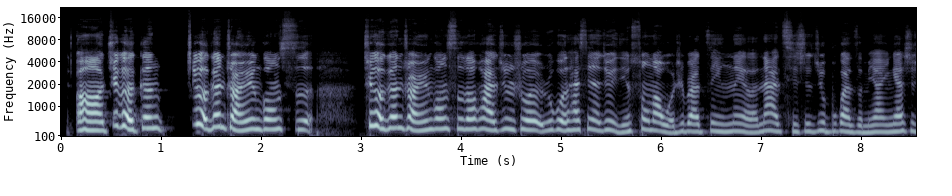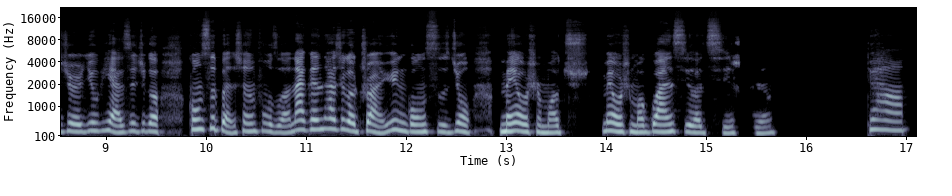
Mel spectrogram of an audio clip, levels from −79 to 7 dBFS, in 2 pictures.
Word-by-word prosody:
呃， 265 Hz, -1 st, +8 dB
这 335 Hz, +11 st, +2 dB
个 345 Hz, -8 st, +9 dB
跟 330 Hz, -1 st, +2 dB, 0.2 s
这 455 Hz, +1 st, +3 dB
个 320 Hz, -, +9 dB
跟 370 Hz, +3 st, +6 dB
转 275 Hz, -6 st, +6 dB
运 300 Hz, 0 st, +2 dB
公 300 Hz, 0 st, +2 dB
司 285 Hz, -2 st, -5 dB, 0.5 s
这 405 Hz, -, +3 dB
个 345 Hz, -, +8 dB
跟 335 Hz, +2 st, +4 dB
转 270 Hz, -6 st, +4 dB
运 280 Hz, +2 st, -1 dB
公 310 Hz, +1 st, 0 dB
司 310 Hz, 0 st, -6 dB
的 300 Hz, 0 st, +2 dB
话 295 Hz, -3 st, +3 dB
就 295 Hz, +3 st, -6 dB
是 300 Hz, -, -2 dB
说 280 Hz, -2 st, +1 dB
如 260 Hz, +4 st, -5 dB
果 275 Hz, -2 st, 0 dB
它 280 Hz, +2 st, +1 dB
现 295 Hz, +2 st, -7 dB
在 280 Hz, -, -2 dB
就 280 Hz, +2 st, -5 dB
已 250 Hz, -, -6 dB
经 215 Hz, +2 st, -4 dB
送 280 Hz, +5 st, -5 dB
到 260 Hz, -2 st, +2 dB
我 200 Hz, -4 st, -4 dB
这 220 Hz, +4 st, -8 dB
边 235 Hz, -1 st, 0 dB
儿 -, -, -2 dB
境 225 Hz, 0 st, -7 dB
内 235 Hz, -1 st, -5 dB
了， 200 Hz, -1 st, -5 dB
那 250 Hz, +2 st, -2 dB
其 225 Hz, 0 st, -10 dB
实 230 Hz, +1 st, -9 dB
就 250 Hz, +3 st, -7 dB
不 230 Hz, +1 st, -10 dB
管 235 Hz, -3 st, -2 dB
怎 205 Hz, -1 st, -7 dB
么 200 Hz, -, -6 dB
样， 220 Hz, +1 st, -3 dB
应 215 Hz, -, -6 dB
该 230 Hz, +1 st, -1 dB
是 245 Hz, -1 st, -10 dB
就 240 Hz, +2 st, -4 dB
是 220 Hz, -1 st, -2 dB
UPS 245 Hz, -2 st, -4 dB
这 240 Hz, -, -10 dB
个 230 Hz, -2 st, -1 dB, 0.2 s
公 300 Hz, 0 st, 0 dB
司 325 Hz, +2 st, -4 dB
本 255 Hz, -9 st, -2 dB
身 235 Hz, +4 st, -5 dB
负 235 Hz, -1 st, -8 dB
责， 195 Hz, -1 st, -6 dB
那 280 Hz, +6 st, +1 dB
跟 295 Hz, +1 st, -1 dB
它 310 Hz, 0 st, -1 dB
这 300 Hz, 0 st, -7 dB
个 255 Hz, -3 st, +2 dB
转 220 Hz, -4 st, -2 dB
运 260 Hz, +1 st, -3 dB
公 220 Hz, -1 st, -1 dB
司 220 Hz, -2 st, -7 dB
就 220 Hz, -1 st, -3 dB, 0.3 s
没 235 Hz, 0 st, +3 dB
有 245 Hz, -2 st, +1 dB
什 210 Hz, -1 st, -5 dB
么 195 Hz, 0 st, -2 dB
去 200 Hz, -, -13 dB
没 250 Hz, +1 st, -5 dB
有 235 Hz, -3 st, +2 dB
什 225 Hz, -, -5 dB
么 205 Hz, -1 st, -2 dB
关 225 Hz, +1 st, 0 dB
系 225 Hz, -2 st, -7 dB
了 195 Hz, -2 st, -2 dB
其 185 Hz, -1 st, -9 dB
实。 185 Hz, -, -9 dB, 1.3 s
对 295 Hz, -, -5 dB
啊， 275 Hz, -2 st, -4 dB
245 Hz, 320 characters per minute, -19 LUFS, 225-290 Hz, 1.3 s, 个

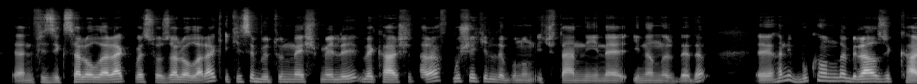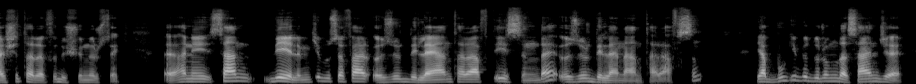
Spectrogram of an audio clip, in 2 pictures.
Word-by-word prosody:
yani, 90 Hz, +2 st, -3 dB
"Fiziksel 105 Hz, +4 st, +3 dB
olarak 115 Hz, +2 st, +3 dB
ve 115 Hz, -, -1 dB
sözel 110 Hz, +1 st, 0 dB
olarak 95 Hz, -4 st, +1 dB
ikisi 125 Hz, +3 st, +2 dB
bütünleşmeli 120 Hz, +3 st, -2 dB
ve 125 Hz, -2 st, -1 dB
karşı 110 Hz, 0 st, +2 dB
taraf 165 Hz, +10 st, -1 dB
bu 145 Hz, -, -7 dB
şekilde 125 Hz, -11 st, -3 dB
bunun 95 Hz, -2 st, -10 dB
içtenliğine 90 Hz, -1 st, -2 dB
inanır." 90 Hz, -4 st, -6 dB
dedin. -, -, -3 dB, 0.5 s
Eee, 100 Hz, +1 st, +1 dB
hani, 195 Hz, -, -7 dB
bu 145 Hz, -, -9 dB
konuda 165 Hz, -5 st, -5 dB
birazcık 135 Hz, +1 st, +3 dB
karşı 100 Hz, -2 st, +3 dB
tarafı -, -, -3 dB
düşünürsek. 105 Hz, -2 st, -7 dB, 0.4 s
Eee, -, -, +1 dB
hani, 130 Hz, -1 st, 0 dB
sen 155 Hz, +2 st, +3 dB, 0.2 s
diyelim 115 Hz, -9 st, +6 dB
ki 165 Hz, +7 st, -7 dB
bu 145 Hz, -, -9 dB
sefer 140 Hz, 0 st, +2 dB
özür 125 Hz, +4 st, -4 dB
dileyen 110 Hz, +2 st, +5 dB
taraf 115 Hz, -1 st, 0 dB
değilsin 95 Hz, -9 st, +1 dB
de -, -, +1 dB
özür 130 Hz, +2 st, -3 dB
dilenen 90 Hz, -6 st, -1 dB
tarafsın. 80 Hz, 0 st, -1 dB, 0.5 s
Ya, 130 Hz, -2 st, 0 dB
bu 175 Hz, +2 st, -8 dB
gibi 180 Hz, -4 st, -7 dB
durumda 150 Hz, -1 st, -1 dB
sence 130 Hz, +1 st, +2 dB
115 Hz, 145 wpm, -26 LUFS, 100-135 Hz, 0.5 s, diyelim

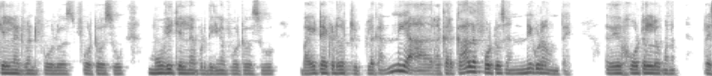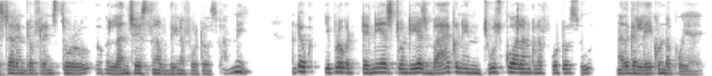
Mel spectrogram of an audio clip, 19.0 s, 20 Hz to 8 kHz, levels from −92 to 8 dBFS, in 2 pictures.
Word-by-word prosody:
మాల్‌కి -, -, -4 dB
వెళ్ళినటువంటి 130 Hz, -3 st, 0 dB
ఫోలోస్ 120 Hz, -1 st, -4 dB
ఫోటోసు, 125 Hz, -1 st, -3 dB, 0.5 s
మూవీకి 145 Hz, +1 st, +3 dB
వెళ్ళినప్పుడు 130 Hz, -2 st, -2 dB
దిగిన 125 Hz, +1 st, -3 dB
ఫోటోసు, 120 Hz, 0 st, -6 dB, 0.5 s
బయట 130 Hz, +3 st, 0 dB
ఎక్కడో 140 Hz, -1 st, 0 dB
ట్రిప్‌ల 125 Hz, +1 st, -6 dB
కన్ని, 195 Hz, -, +1 dB
ఆహ్, 120 Hz, 0 st, -4 dB
రకరకాల 145 Hz, +10 st, +2 dB
ఫోటోస్ 150 Hz, -3 st, +2 dB
అన్నీ 140 Hz, +5 st, -2 dB
కూడా 155 Hz, -2 st, +2 dB
ఉంటాయి. 115 Hz, -3 st, -9 dB, 0.5 s
అదే 135 Hz, +1 st, 0 dB, 0.2 s
హోటల్‌లో 140 Hz, -1 st, +3 dB
మనం, 130 Hz, 0 st, -6 dB, 0.4 s
రెస్టారెంట్‌లో 130 Hz, +1 st, +1 dB
ఫ్రెండ్స్‌తో 130 Hz, +1 st, -1 dB, 0.4 s
ఒక 140 Hz, -, -8 dB
లంచ్ 135 Hz, +3 st, +3 dB
చేస్తున్నప్పుడు 135 Hz, -3 st, +1 dB
దిగిన 125 Hz, 0 st, -3 dB
ఫోటోస్, 120 Hz, -1 st, -6 dB
అన్నీ. 185 Hz, +6 st, +1 dB, 0.7 s
అంటే, 160 Hz, +6 st, +4 dB
ఒక 190 Hz, -, -10 dB, 0.2 s
ఇప్పుడు 180 Hz, +3 st, +4 dB
ఒక 165 Hz, -, +2 dB, 0.2 s
10 150 Hz, +2 st, +3 dB
ఇయర్స్ 170 Hz, -1 st, +6 dB
20 155 Hz, 0 st, +2 dB
ఇయర్స్ 165 Hz, -5 st, +6 dB
బ్యాక్ 180 Hz, +7 st, 0 dB
నేను 150 Hz, -3 st, 0 dB, 0.2 s
చూసుకోవాలనుకున్న 165 Hz, -4 st, +3 dB
ఫోటోసు, 150 Hz, -1 st, -1 dB, 0.4 s
నా -, -, -1 dB
దగ్గర 140 Hz, -1 st, +3 dB
లేకుండా 130 Hz, 0 st, +1 dB
పోయాయి. 105 Hz, -1 st, -6 dB
135 Hz, 140 wpm, -31 LUFS, 125-150 Hz, 0.7 s, ఇయర్స్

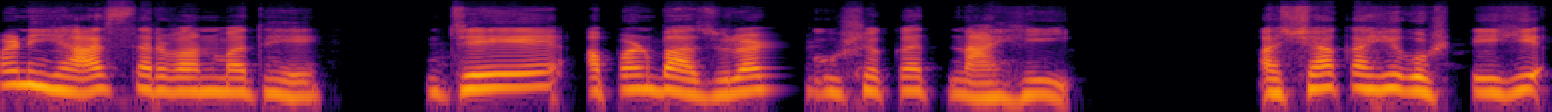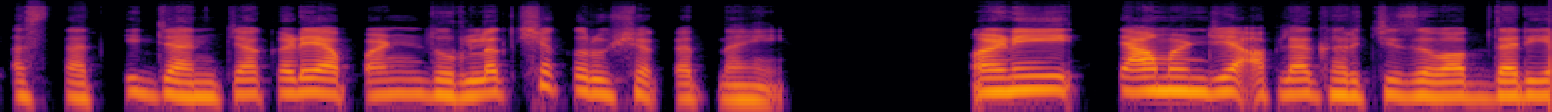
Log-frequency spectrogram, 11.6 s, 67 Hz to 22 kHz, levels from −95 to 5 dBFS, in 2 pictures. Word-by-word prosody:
पण 285 Hz, 0 st, +3 dB
या 215 Hz, -6 st, +6 dB
सर्वांमध्ये 200 Hz, -6 st, -1 dB, 0.5 s
जे 245 Hz, +4 st, +5 dB
आपण 220 Hz, +2 st, 0 dB
बाजूला 195 Hz, -1 st, +3 dB
ठेवू 215 Hz, -3 st, -9 dB
शकत 210 Hz, 0 st, -3 dB
नाही, 160 Hz, 0 st, -1 dB, 0.7 s
अशा 195 Hz, +5 st, +3 dB
काही 235 Hz, -1 st, +2 dB
गोष्टीही 200 Hz, 0 st, 0 dB
असतात 160 Hz, -1 st, -7 dB
की 200 Hz, -, -7 dB
ज्यांच्याकडे 180 Hz, +3 st, 0 dB
आपण 180 Hz, 0 st, 0 dB
दुर्लक्ष 175 Hz, +6 st, -2 dB
करू 200 Hz, -3 st, -1 dB
शकत 150 Hz, -6 st, -8 dB
नाही 135 Hz, -2 st, -6 dB, 0.7 s
आणि 215 Hz, +2 st, +5 dB, 0.2 s
त्या 205 Hz, 0 st, +7 dB
म्हणजे 205 Hz, -1 st, +3 dB
आपल्या 180 Hz, 0 st, -1 dB
घरची 175 Hz, 0 st, -3 dB
जबाबदारी 165 Hz, +1 st, 0 dB
195 Hz, 135 wpm, -24 LUFS, 170-210 Hz, 0.7 s, त्या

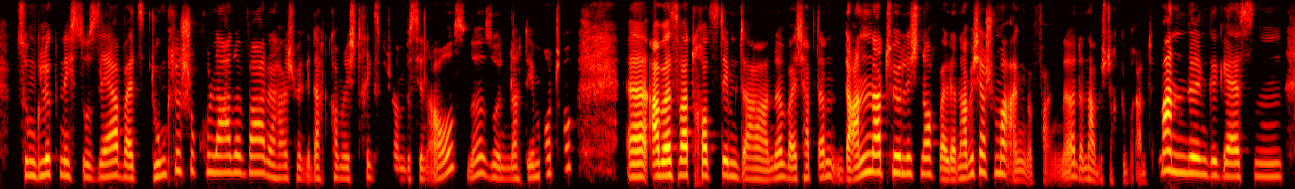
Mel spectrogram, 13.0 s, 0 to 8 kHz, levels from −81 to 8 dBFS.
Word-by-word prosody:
zum 225 Hz, -1 st, -5 dB
Glück 245 Hz, +4 st, 0 dB
nicht 220 Hz, -4 st, -5 dB
so 200 Hz, -, -7 dB
sehr, 205 Hz, +5 st, -1 dB
weil's 185 Hz, -2 st, -3 dB
dunkle 230 Hz, +9 st, -5 dB
Schokolade 270 Hz, -2 st, -3 dB
war, 265 Hz, -1 st, -1 dB
da 200 Hz, -, -5 dB
habe 180 Hz, -, -8 dB
ich 180 Hz, -, -6 dB
mir 180 Hz, -, -9 dB
gedacht: 180 Hz, -1 st, -8 dB
„Komm, 180 Hz, -2 st, -10 dB
ich 170 Hz, 0 st, -3 dB
trickse 195 Hz, -2 st, -12 dB
mich -, -, -21 dB
mal 175 Hz, -, -11 dB
'n -, -, -13 dB
bisschen 165 Hz, 0 st, -8 dB
aus“, 320 Hz, +5 st, -3 dB
ne, 250 Hz, +4 st, -6 dB
so 195 Hz, -4 st, -7 dB
nach 175 Hz, +1 st, -8 dB
dem 190 Hz, +3 st, -8 dB
Motto. 255 Hz, +8 st, -9 dB, 0.5 s
Äh, 205 Hz, +1 st, +7 dB
aber 215 Hz, +2 st, +11 dB
es 220 Hz, -, -3 dB
war 225 Hz, 0 st, +7 dB
trotzdem 220 Hz, -1 st, -1 dB
da, 165 Hz, -4 st, -3 dB
ne, 190 Hz, +5 st, -3 dB
weil 170 Hz, -, 0 dB
ich 175 Hz, -, -4 dB
habe 185 Hz, -, -6 dB
dann 200 Hz, +3 st, -5 dB
dann 260 Hz, +4 st, +5 dB
natürlich 270 Hz, -2 st, +3 dB
noch 245 Hz, -1 st, -3 dB
weil 165 Hz, -, 0 dB
dann 160 Hz, +3 st, -3 dB
habe 185 Hz, -, +1 dB
ich -, -, +4 dB
ja 275 Hz, -, +2 dB
schon 260 Hz, -, -5 dB
mal 250 Hz, -, +3 dB
angefangen, -, -, -8 dB
ne? -, -, -3 dB
Dann -, -, -9 dB
habe -, -, -5 dB
ich -, -, -6 dB
noch -, -, -21 dB
gebrannte -, -, -15 dB
Mandeln 260 Hz, -5 st, +6 dB
gegessen, 210 Hz, -1 st, -4 dB
220 Hz, 265 wpm, -22 LUFS, 185-255 Hz, 0.5 s, aber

